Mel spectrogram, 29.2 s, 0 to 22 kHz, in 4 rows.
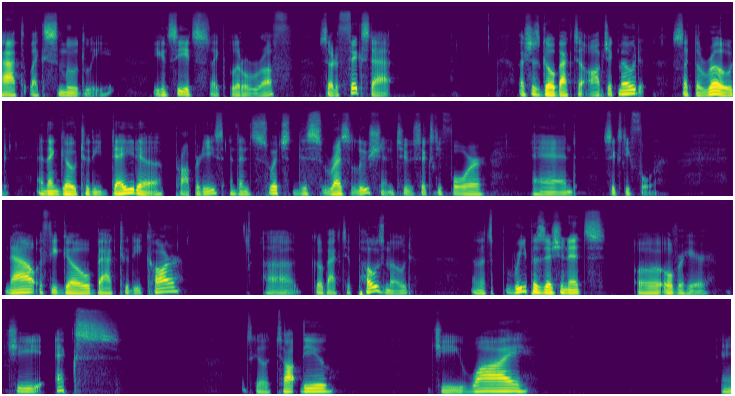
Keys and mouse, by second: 4.0-4.4 shift+middle drag, 5.7 click, 9.4-11.8 drag, 12.9 click, 18.2-18.7 drag, 19.1 shift+middle click, 22.0 g, 23.7 shift+middle click, 25.7 shift+middle drag, 26.3 g, 28.0 shift+middle click, 28.6 g.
